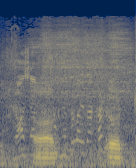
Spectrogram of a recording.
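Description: Dry grass and brush rustling in a steady hiss, with faint voices underneath.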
